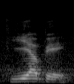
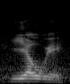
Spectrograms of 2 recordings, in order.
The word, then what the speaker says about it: Yahweh: Kanang eye as eye asker, eye, ang third person ana, upat ra ka letra, JHBH. Mo na ma-pronounce na siya Yahweh. Yahweh.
